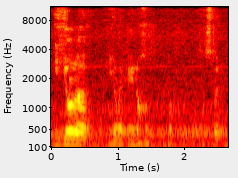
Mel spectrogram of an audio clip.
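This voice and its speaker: A man's voice: medium pitch, measured pace. A young adult priest tells a personal story on a podcast, acting out his parents' voices as he goes. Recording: distant mic with steady room noise.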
